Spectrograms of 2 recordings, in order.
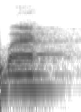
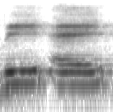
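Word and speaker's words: Baal: of the old testament b a a l in english we almost put that together as a glide and it's ba in hebrew it's two syllables because there's a consonantal sound between them was one of those letters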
